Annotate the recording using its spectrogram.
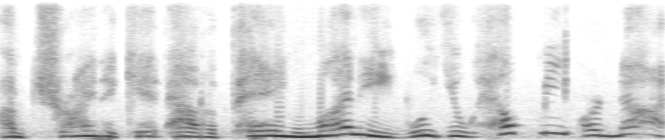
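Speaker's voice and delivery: whispered aside. Asking another character for help in secret during a scene: whispering. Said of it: "I'm gonna whisper".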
